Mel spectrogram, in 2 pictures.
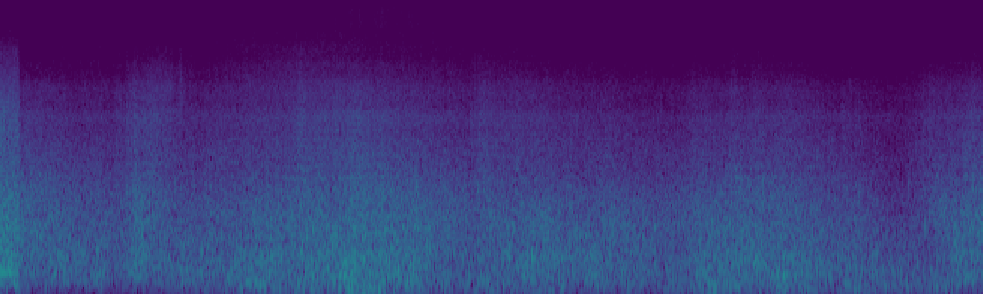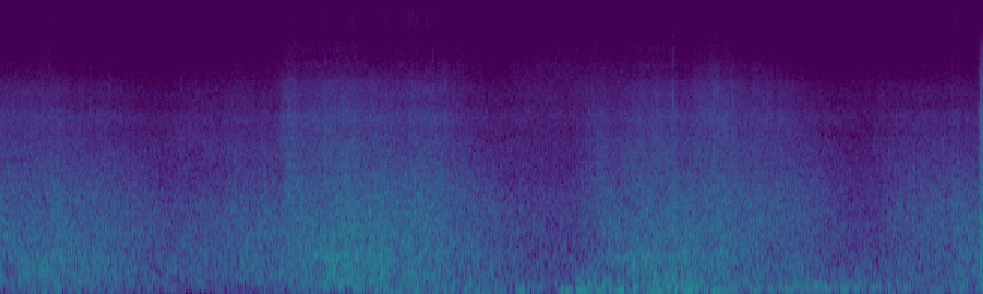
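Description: Waves roll in on Lipah Beach in Bali at sunset, a continuous rushing surf that swells and recedes every few seconds, mixed with wind buffeting the microphone, no voices.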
